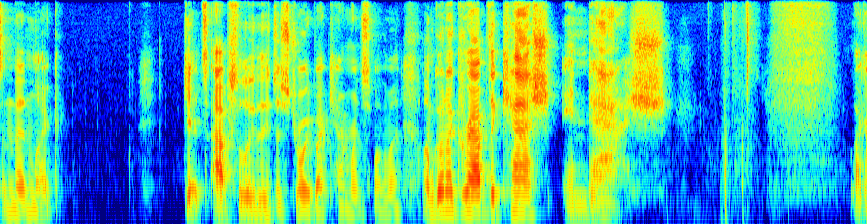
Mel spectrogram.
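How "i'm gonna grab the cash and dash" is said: much higher, slow, altered voice; slow high laid-back fighter drawl; J D M impression. Shown as a demonstration. Streamer tries a catchphrase in a slow, much higher Jack Della Maddalena voice. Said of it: "I don't know how to describe his accent".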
